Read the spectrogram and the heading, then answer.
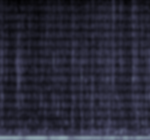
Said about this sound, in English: A lot of running water.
